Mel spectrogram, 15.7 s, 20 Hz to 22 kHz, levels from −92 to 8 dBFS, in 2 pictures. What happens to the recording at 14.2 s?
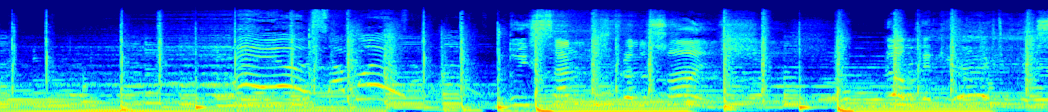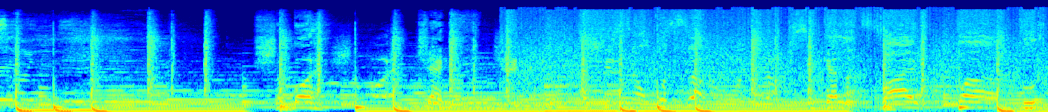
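At 14.2 s the audio is inside a stretch of grainy distortion running from 11.6 s to the end. It is likely low bit depth without dither, consistent with rounding to about 4 bits. The error tracks the signal, sitting only about 15 dB below it. The waveform looks stair-stepped, and the spectrogram shows a broadband haze that rises and falls with the sound.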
